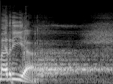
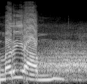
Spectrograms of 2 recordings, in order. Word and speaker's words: Maria: Ya makanya namanya kan Maria, bukan Maryam.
